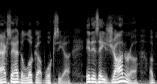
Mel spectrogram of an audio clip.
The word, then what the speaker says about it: wuxia: So we again could be dealing with a game that Wuxia, it's pronounced Wuxia or Wuxia.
